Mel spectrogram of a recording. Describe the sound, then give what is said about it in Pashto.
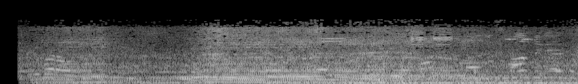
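Busy city street traffic in Afghanistan on an Eid day, with cars coming and going. The roar is a dense, continuous rush of engines and tyres that swells louder after about two seconds and stays steady. “په خارونو کې د موټرو د تک را تک شور”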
